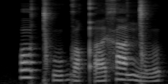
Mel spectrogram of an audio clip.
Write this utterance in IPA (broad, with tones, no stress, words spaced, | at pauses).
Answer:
ɔ˥ǀʰu˩˧ɡo˩ qʼɛ˩˧xa˧ŋ͡ǀʊ˩˧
